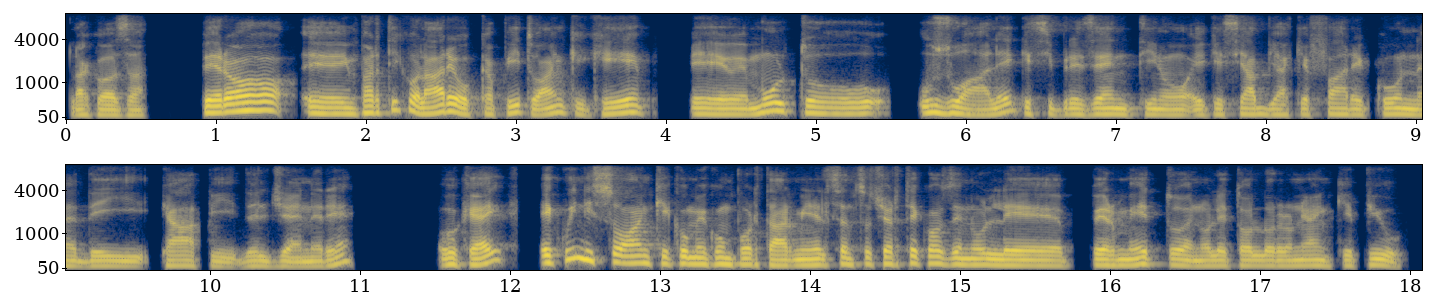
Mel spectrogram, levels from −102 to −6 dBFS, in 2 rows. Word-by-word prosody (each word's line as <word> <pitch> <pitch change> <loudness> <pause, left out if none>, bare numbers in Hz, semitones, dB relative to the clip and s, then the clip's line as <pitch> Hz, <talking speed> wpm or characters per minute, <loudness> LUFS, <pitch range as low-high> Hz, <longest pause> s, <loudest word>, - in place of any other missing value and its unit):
la 105 0 -2
cosa. 100 -2 -2 0.3
Però, 175 +6 +6
ehm, 125 -2 +1
in 120 - -1
particolare, 145 +1 +3
ho - - +4
capito 115 +1 -2
anche 120 0 -1
che 135 +7 0 0.2
è 115 -2 +1
molto 160 +4 +2
u 125 +1 -1 0.2
usuale 135 - 0
che 125 - -5
si 115 -1 -9
presentino 110 -1 -2
e 100 0 -3
che 110 0 -6
si 115 +3 -6
abbia 110 -1 -3
a - - -9
che 110 +1 -5
fare 110 -1 -4
con 110 -3 -1
dei 100 0 -3
capi 105 -4 -4
del 100 0 -3
genere, 95 - -3 0.6
okay, 130 - +2 0.2
e 160 0 +4
quindi 235 0 +4
so 175 -3 +2
anche 155 -1 +1
come 135 0 +2
comportarmi, 120 -4 0
nel 120 -1 +1
senso, 135 +2 -3
certe 145 +2 -1
cose 145 -4 0
non 125 -1 +2
le 110 -2 +2
permetto 120 +2 +1
e 110 - -1
non 105 +1 -2
le 105 -2 -1
tollero 105 -1 -1
neanche 110 0 -4
più, 115 -7 -2
115 Hz, 165 wpm, -21 LUFS, 105-135 Hz, 0.6 s, Però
